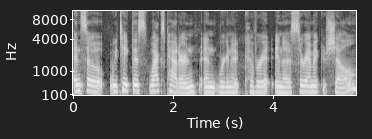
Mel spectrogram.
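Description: An ordinary speaking voice with an American accent moves at a fairly slow pace with hardly any pauses, very even loudness and fairly even intonation, in a dry, close sound with no echo. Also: woman, fairly low pitch for a woman. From California. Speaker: sculptor. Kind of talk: interview. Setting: studio.

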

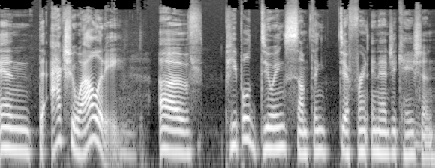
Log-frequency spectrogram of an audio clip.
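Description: A woman with an American accent has an ordinary speaking voice. Her pitch is fairly low and her pace fairly slow. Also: very clean recording, silent background. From Arizona. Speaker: education innovator. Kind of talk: interview.

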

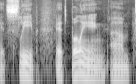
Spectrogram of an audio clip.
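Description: A man's very deep, low voice comes through dry and close, with no echo. The recording is very clean, its background silent. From Peru, then Maryland from age eight. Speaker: physician and school board member. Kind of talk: podcast interview. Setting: studio. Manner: halting, many fillers.

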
